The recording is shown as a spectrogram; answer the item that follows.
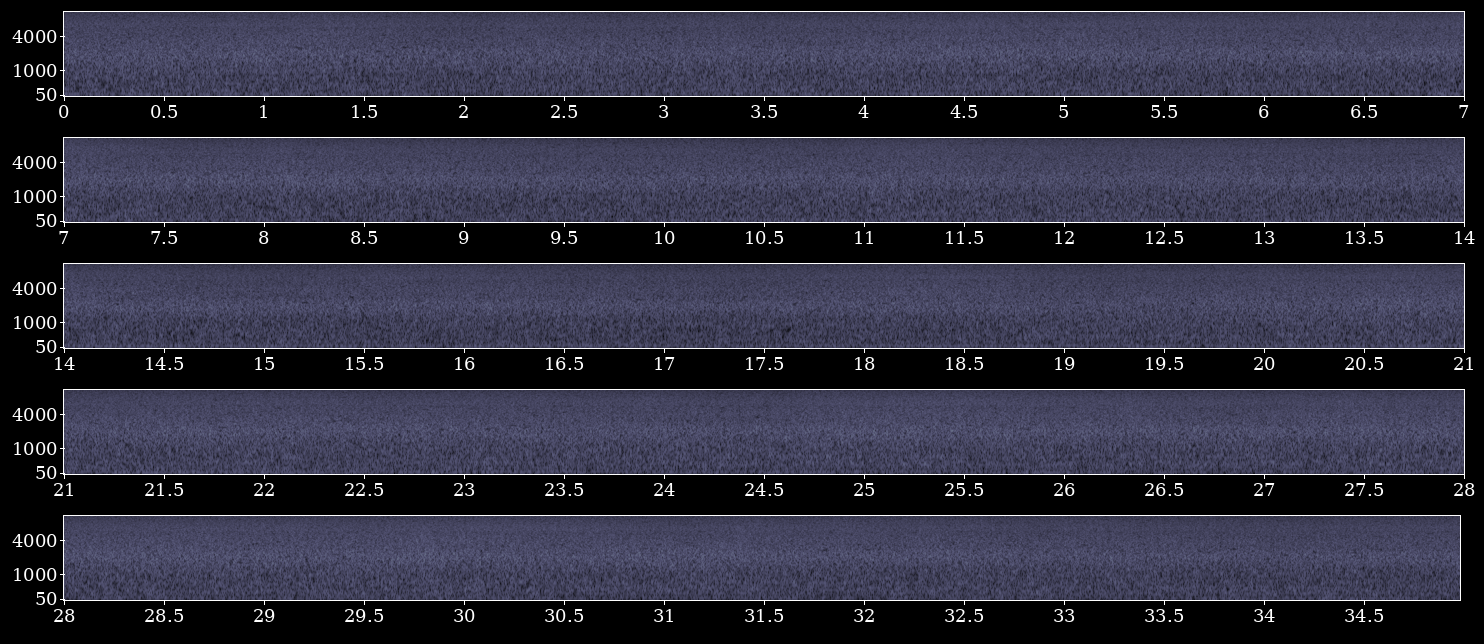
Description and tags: Ocean Noise - Surf
Thanks! And if you do use it share what it was used in down in the comments. Always cool to see where things end up.
Recorded from a balcony overlooking the ocean. General surf noise.
Recorded in Destin Florida.
beach, waves, tide, ocean, sea, lapping, water, shoreline, coast, breaking-waves, wave, surf, Droning, seaside, sea-shore, field-recording, Crashing, shore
